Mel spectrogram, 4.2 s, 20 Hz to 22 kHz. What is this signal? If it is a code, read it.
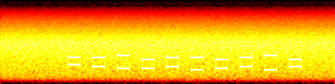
DTMF, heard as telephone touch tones, dialled by machine, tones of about 150 ms, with radio hiss and a squelch burst at the end. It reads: 0864824837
